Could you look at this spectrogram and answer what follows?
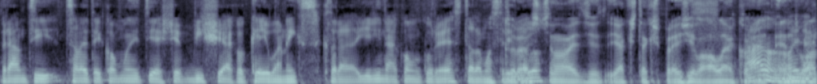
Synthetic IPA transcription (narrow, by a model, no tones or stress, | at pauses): ʋɾaːmt͡sit͡sɛlɛjt̪ɛjkɔmunit̪iɛʃcɛʋiʃɪɛakɔkɛjʋanikskt̪ɔɾaːjɛɟinaːkɔŋkuɾujɛst͡sɛlɛːmɔst̪ɾɛɔɾɔcɛnaʋɛzʒɛja̰kʃt̪akʃpɾɛʒilaalɛakɔaːnɔɛɔ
